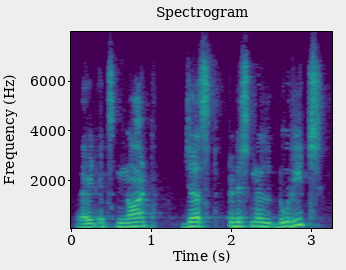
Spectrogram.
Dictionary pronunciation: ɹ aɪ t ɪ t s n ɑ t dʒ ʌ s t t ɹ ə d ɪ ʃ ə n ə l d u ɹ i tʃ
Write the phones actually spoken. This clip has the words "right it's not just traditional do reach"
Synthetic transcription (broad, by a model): ɹ aɪ t ɪ t s n ɑ t dʒ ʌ s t t ɹ ə d ɪ ʃ ə n ə l d u ɹ i tʃ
